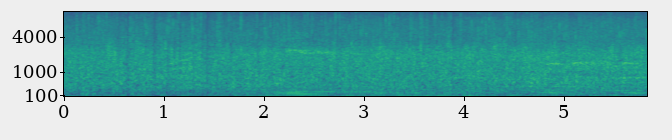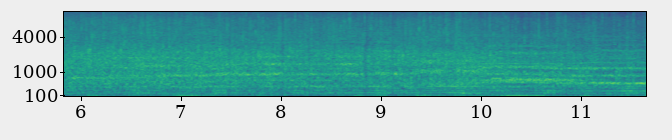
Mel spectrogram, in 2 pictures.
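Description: A crowd claps loudly in a large echoing hall.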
